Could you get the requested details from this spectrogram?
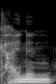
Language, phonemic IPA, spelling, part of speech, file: German, /ˈkaɪ̯nən/, keinen, pronoun, De-keinen.ogg
- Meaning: 1. accusative masculine of kein 2. dative plural of kein 3. inflection of keiner: accusative masculine 4. inflection of keiner: dative plural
